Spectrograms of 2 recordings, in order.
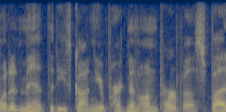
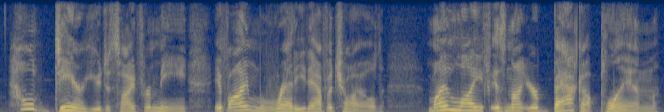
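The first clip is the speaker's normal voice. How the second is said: raised, indignant scolding; mad; 4 semitones higher, 5 dB louder than usual. Acted. Woman refuses to be partner's backup plan, angry. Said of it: "didn't think you would be so mad".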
